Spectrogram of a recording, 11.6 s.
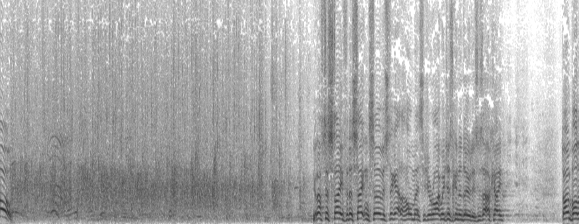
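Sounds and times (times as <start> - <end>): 
audience clapping: 0.0 - 6.3
speech: 6.3 - 10.2, 11.2 - 11.5.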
